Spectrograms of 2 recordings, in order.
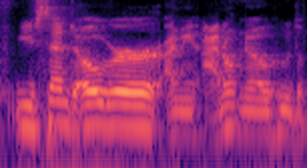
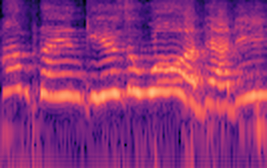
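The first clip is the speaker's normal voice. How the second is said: very high, shrill, loud mocking British accent; 7 dB louder than usual. Describing a gamer's act, the speaker mimics how he talks in a mocking imitation. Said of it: "That's what he sounds like".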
